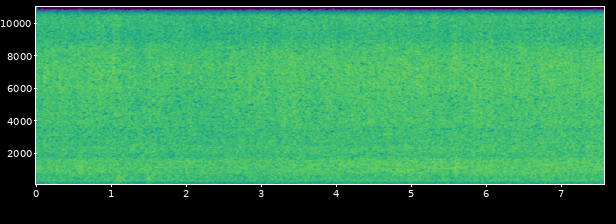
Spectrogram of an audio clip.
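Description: Heavy storm rain pouring down steadily, a constant even hiss of downpour from a typhoon.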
